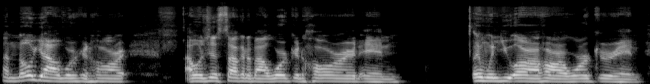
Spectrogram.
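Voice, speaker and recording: Chatting casually with livestream viewers, a Mississippi man in his 30s rambles along, full of fillers and restarts. His voice is fairly high, with fairly even intonation, and he talks at a normal speed.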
